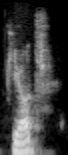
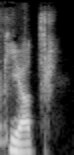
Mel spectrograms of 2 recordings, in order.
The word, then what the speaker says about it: Piotr: he didn't call me Piotr,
